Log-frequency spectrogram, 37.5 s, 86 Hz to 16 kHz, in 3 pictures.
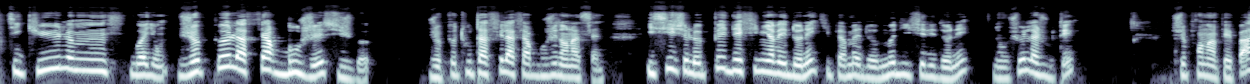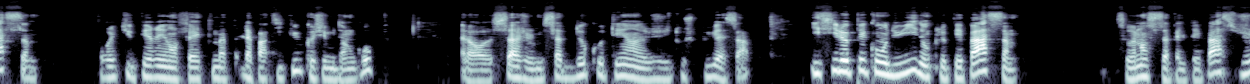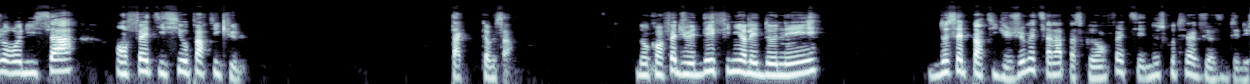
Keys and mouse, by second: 6.9 click, 9.4 click, 13.6 click, 17.3 click, 18.8 click, 21.0 click, 23.2 click, 28.0 click, 30.2 click, 32.2 click, 33.7 click.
